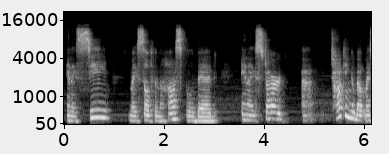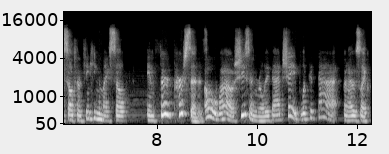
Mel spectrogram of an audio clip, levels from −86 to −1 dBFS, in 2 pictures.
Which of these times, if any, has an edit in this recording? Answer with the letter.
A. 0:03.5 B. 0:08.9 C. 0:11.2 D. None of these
B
